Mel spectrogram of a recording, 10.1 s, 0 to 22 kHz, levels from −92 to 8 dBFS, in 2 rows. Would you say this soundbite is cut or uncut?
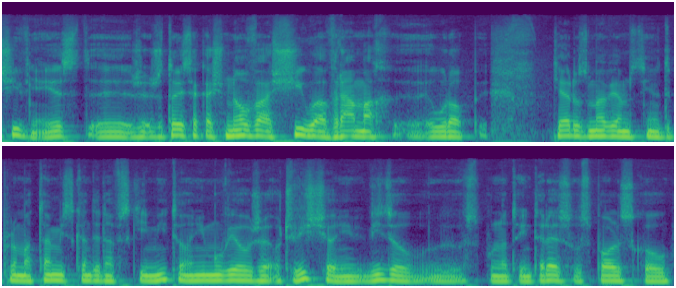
uncut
